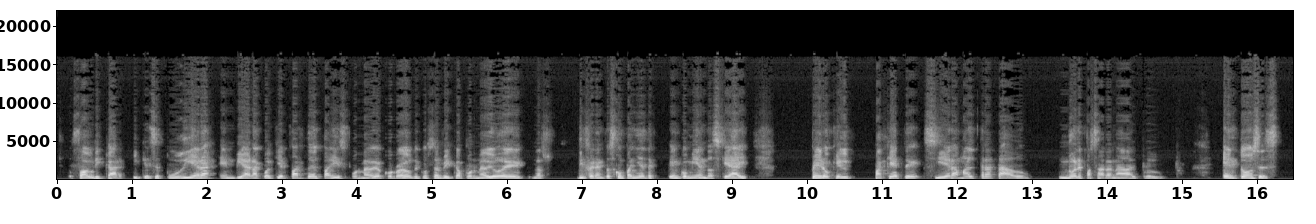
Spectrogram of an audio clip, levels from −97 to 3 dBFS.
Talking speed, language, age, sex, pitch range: 155 wpm, English, 40-59, male, 120-180 Hz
